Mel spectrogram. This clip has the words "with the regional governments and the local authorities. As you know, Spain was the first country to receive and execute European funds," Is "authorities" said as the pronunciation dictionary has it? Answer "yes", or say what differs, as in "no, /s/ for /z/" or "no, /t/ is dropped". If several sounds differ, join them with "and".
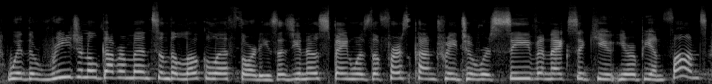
yes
